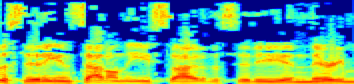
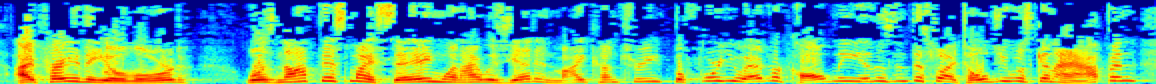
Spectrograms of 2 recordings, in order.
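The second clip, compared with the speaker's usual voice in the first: Jonah pleading; 6 semitones higher than usual. Acted. Jonah's angry prayer read out.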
